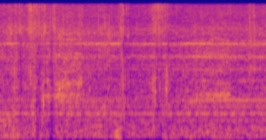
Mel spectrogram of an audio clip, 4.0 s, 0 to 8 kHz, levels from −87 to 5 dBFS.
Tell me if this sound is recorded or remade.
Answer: remade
